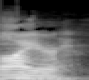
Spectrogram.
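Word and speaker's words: Meier: Is it Meyer or Meyer? Everybody knows I have issues. Meyer. – Meyer, thank you. – Timo Meyer.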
